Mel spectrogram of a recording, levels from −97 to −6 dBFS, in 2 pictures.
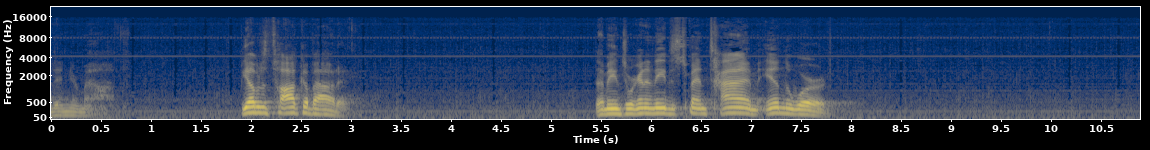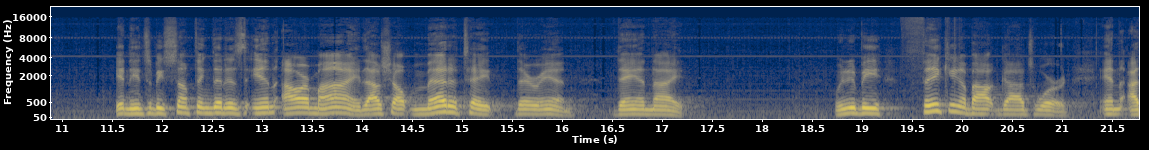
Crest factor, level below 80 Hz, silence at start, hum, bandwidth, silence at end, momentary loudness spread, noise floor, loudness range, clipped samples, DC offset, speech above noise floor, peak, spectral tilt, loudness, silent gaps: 20 dB; -64 dBFS; 0 s; none; 15.5 kHz; 0 s; 13 LU; -60 dBFS; 9 LU; under 0.1%; under 0.1%; 33 dB; -10 dBFS; -7 dB/octave; -28 LUFS; none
